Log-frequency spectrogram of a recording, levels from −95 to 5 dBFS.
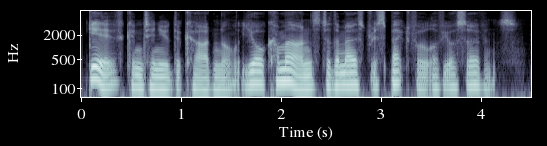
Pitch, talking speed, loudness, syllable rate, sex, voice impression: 115 Hz, 175 wpm, -19 LUFS, 5.0 syllables/s, male, masculine, adult-like, relaxed, weak, slightly dark, fluent, raspy, cool, intellectual, slightly refreshing, calm, friendly, slightly wild, kind, modest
